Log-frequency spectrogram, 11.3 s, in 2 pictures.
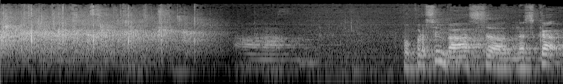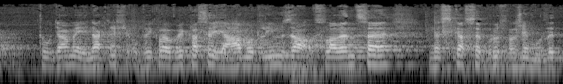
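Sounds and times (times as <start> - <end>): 
room full of people clapping: 0.0 - 2.3
speech: 4.0 - 11.2.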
